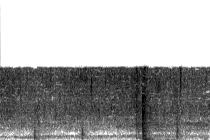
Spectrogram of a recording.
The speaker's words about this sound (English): This time it was night and rain, and the sounds of desolation that only the wind and the sea can shape.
